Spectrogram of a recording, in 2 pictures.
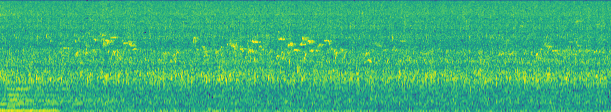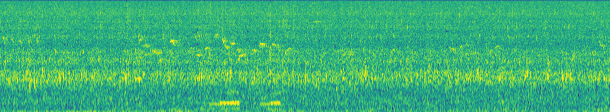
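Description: Birds chirping sparsely over a steady background hiss, a nature-ambience passage; the music before it fades out about a second in. Two short low notes sound about two-thirds of the way through.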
